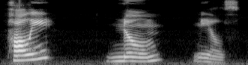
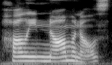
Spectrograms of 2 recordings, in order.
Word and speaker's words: polynomials: Poly nome meals. Not poly nominals. That's a common one. Not poly. That's also a pretty common common one.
